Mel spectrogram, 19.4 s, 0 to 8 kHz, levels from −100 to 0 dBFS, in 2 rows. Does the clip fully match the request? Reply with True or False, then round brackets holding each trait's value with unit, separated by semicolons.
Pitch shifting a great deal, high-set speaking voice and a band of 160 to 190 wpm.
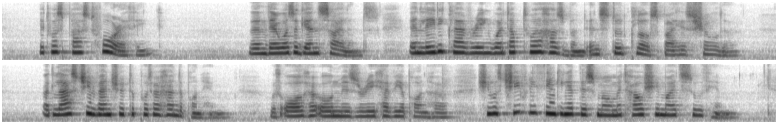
True (5.8 semitones; 255 Hz; 170 wpm)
